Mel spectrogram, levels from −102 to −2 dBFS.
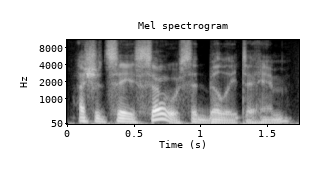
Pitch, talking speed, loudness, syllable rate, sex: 100 Hz, 275 wpm, -17 LUFS, 5.8 syllables/s, male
